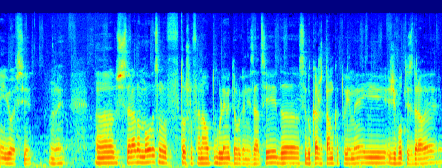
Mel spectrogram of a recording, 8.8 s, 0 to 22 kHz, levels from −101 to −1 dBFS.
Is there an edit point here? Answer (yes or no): no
